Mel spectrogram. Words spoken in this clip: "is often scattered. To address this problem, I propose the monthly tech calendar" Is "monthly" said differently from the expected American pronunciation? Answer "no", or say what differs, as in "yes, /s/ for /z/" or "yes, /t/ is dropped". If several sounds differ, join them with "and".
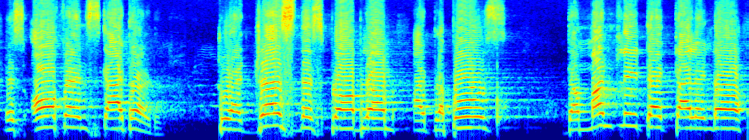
yes, /t/ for /θ/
